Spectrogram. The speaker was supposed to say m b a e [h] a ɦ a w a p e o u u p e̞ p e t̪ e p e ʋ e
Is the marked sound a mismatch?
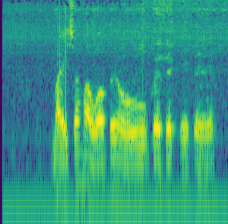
yes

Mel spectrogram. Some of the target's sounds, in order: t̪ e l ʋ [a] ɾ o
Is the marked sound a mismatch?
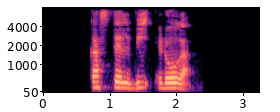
yes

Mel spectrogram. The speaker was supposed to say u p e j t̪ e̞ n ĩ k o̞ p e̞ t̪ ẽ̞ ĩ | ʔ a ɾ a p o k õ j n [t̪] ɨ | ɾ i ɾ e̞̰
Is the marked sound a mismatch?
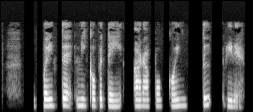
no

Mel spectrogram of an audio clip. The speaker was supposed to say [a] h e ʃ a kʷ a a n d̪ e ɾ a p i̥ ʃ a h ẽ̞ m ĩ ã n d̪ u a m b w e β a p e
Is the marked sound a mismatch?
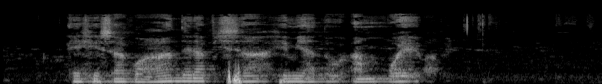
yes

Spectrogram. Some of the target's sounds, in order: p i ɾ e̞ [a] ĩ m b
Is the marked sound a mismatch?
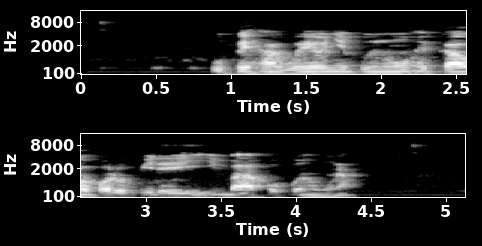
yes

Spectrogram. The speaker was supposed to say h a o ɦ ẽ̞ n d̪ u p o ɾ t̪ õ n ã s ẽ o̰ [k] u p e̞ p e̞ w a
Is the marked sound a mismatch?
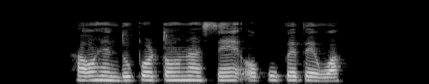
no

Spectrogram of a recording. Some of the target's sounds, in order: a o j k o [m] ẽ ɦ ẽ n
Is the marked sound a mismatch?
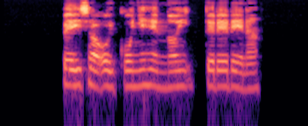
yes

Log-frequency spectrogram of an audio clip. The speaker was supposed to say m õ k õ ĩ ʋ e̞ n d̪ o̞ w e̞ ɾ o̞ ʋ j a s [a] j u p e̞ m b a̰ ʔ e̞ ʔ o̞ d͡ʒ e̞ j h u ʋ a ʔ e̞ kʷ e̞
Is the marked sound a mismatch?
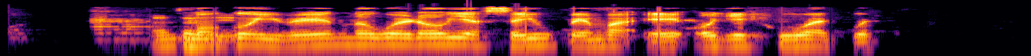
yes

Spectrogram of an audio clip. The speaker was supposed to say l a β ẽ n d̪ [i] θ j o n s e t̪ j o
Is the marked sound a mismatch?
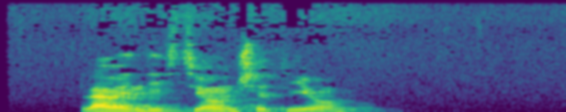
no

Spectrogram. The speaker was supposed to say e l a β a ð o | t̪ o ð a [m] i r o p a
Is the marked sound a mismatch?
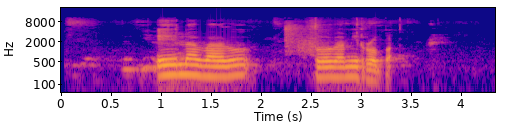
no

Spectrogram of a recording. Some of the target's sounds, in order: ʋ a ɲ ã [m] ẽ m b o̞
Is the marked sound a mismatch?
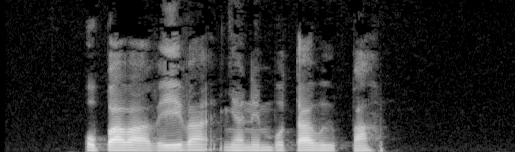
yes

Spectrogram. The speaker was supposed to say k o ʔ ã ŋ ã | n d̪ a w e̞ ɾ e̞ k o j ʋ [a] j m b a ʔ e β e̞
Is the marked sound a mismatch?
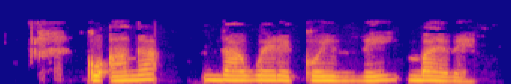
yes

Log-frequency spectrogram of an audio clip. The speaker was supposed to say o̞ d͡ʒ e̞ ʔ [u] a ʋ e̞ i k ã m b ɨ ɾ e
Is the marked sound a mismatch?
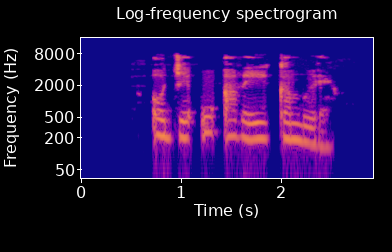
no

